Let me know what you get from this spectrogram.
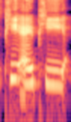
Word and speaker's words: Papier: My next one, I think you pronounced the brand Papier. – That's what I would say, yeah. – Papier. It's Papier, and it's their wellness journal.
